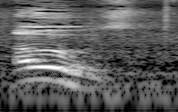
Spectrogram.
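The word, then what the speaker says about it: oz (עֹז): The word for strength that he uses here, this is a Hebrew word, and it's pronounced oz.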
